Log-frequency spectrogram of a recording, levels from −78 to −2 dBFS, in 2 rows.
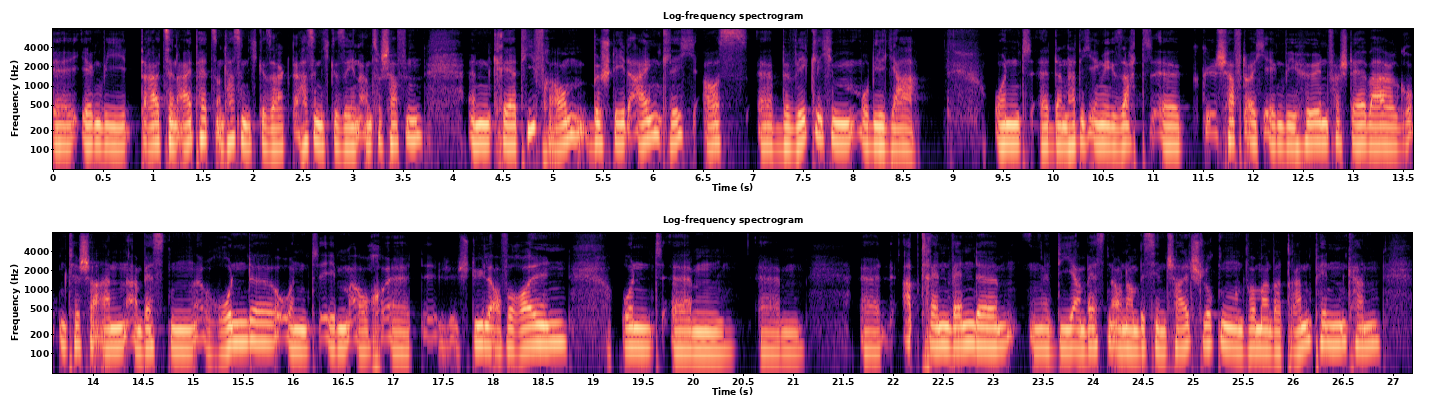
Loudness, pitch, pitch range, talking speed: -19 LUFS, 125 Hz, 115-135 Hz, 145 wpm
